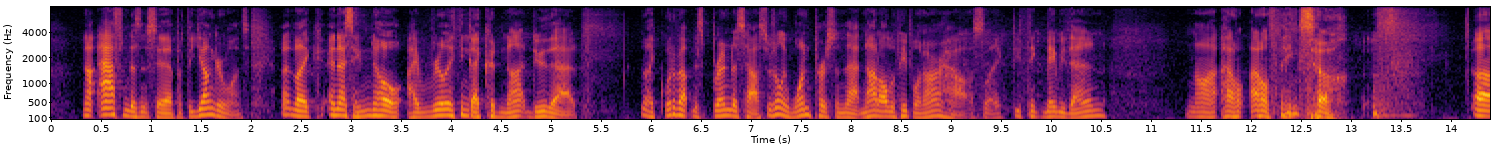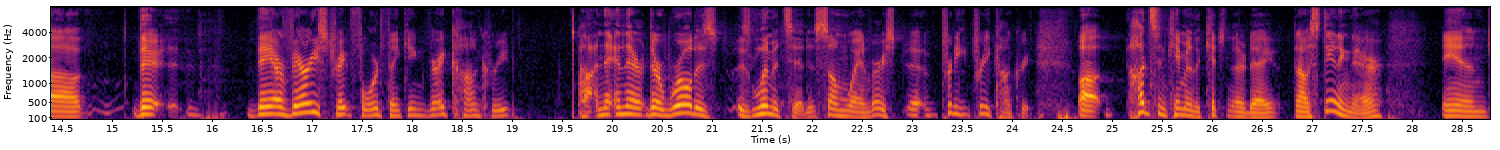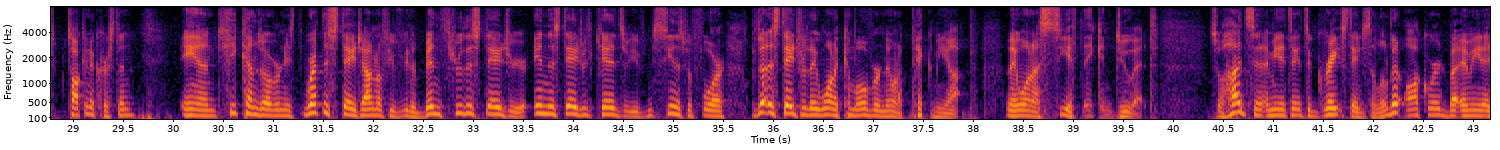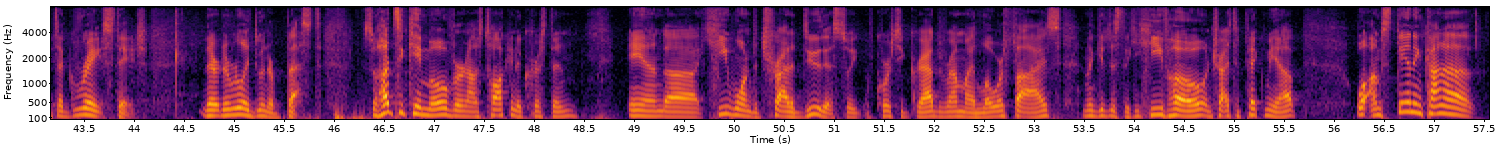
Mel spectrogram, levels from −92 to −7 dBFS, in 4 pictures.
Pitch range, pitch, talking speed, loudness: 125-170 Hz, 145 Hz, 245 wpm, -29 LUFS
